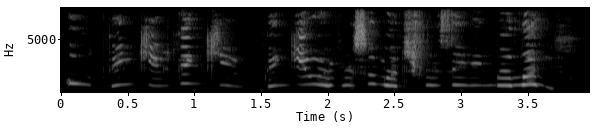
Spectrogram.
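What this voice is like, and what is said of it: Squeaky little voice. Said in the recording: “in a squeaky little voice”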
